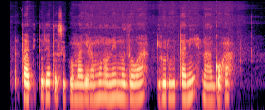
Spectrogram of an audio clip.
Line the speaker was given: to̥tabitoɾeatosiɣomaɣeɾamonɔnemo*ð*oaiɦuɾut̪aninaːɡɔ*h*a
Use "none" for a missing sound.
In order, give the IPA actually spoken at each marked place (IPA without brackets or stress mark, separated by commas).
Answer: ð, h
